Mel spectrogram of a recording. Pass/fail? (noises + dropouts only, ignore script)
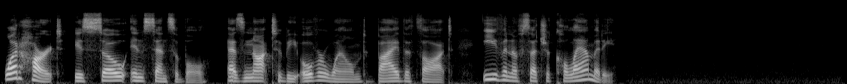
pass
